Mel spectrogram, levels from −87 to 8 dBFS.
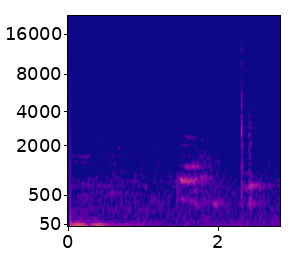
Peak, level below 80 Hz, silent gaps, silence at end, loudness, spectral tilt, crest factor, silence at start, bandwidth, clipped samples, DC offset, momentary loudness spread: -34 dBFS; -66 dBFS; none; 0 s; -56 LUFS; -4 dB/octave; 16 dB; 0.05 s; 16.5 kHz; under 0.1%; under 0.1%; 16 LU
